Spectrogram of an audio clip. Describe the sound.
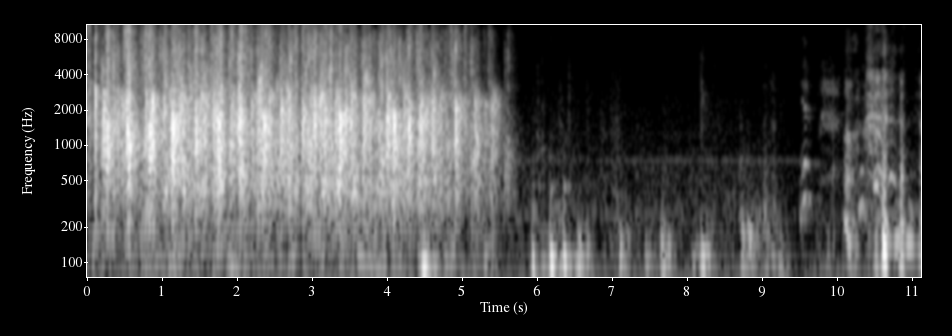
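An audience at an evening lecture event at the LSE applauds to welcome guest speakers, loud sustained clapping that cuts off after about five seconds, after which a voice begins speaking.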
